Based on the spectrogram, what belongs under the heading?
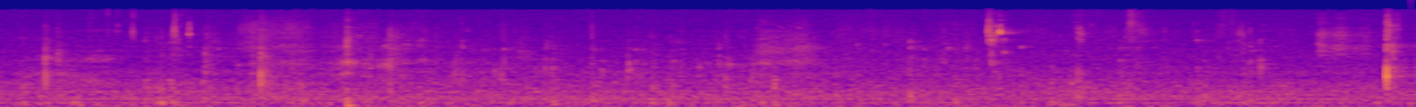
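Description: A person chewing a mouthful of steak, peppers and onions, with scattered short clicks and smacks from the mouth and a sharper click near the end. A faint steady hum runs underneath.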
